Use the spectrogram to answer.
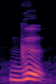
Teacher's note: G is velar, voiced, stop.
